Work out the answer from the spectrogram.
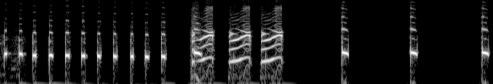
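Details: Ruddy-breasted crake: a quick series of about ten evenly spaced sharp notes, then three longer wavering, squealing phrases, followed by three spaced single notes in a quiet setting.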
